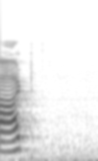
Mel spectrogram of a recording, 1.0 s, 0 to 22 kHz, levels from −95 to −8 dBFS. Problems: none marked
